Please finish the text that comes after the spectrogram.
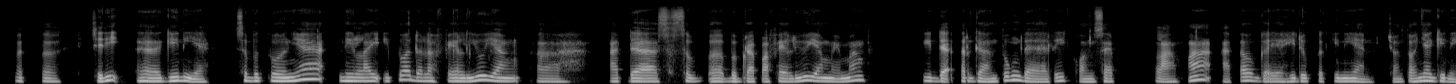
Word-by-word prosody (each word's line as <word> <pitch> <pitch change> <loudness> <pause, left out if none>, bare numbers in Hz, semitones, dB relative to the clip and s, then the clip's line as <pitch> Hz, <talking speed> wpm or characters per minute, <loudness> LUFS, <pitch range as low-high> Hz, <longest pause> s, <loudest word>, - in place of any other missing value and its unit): Betul 145 -2 -5 0.3
jadi, 170 +7 +4 0.3
eee, 150 -2 +4
gini 170 +1 +4 0.2
ya - - -8 0.3
sebetulnya 165 +8 +3 0.2
nilai 160 -2 +3
itu 155 +8 -4
adalah 165 -7 0
value 150 +7 +2
yang, 155 -6 +3 0.2
eee, 135 -2 -4 0.4
ada 140 -1 +2
seseb 145 0 -2
eee, 140 0 +1
beberapa 135 -1 0
value 140 +4 +1
yang 155 -3 +3
memang, 145 +7 +2 0.6
tidak 150 -4 +2
tergantung 145 +5 0
dari 135 +5 0
konsep 130 +1 -2 0.4
lama 150 - +1
atau 170 +7 -2
gaya 135 -2 -1
hidup 145 +2 -1
kekinian 140 -4 -1
contohnya 140 +6 0
gini, 145 -5 0
145 Hz, 125 wpm, -26 LUFS, 135-160 Hz, 0.6 s, jadi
